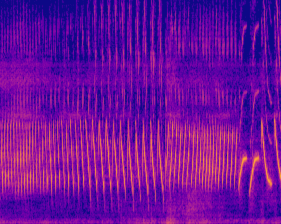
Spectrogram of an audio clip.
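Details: Canary singing used as training sound for quiet birds: a long run of rapid repeated notes slowing into loud descending whistled sweeps, then a fast even trill and a few sharp up-and-down notes.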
